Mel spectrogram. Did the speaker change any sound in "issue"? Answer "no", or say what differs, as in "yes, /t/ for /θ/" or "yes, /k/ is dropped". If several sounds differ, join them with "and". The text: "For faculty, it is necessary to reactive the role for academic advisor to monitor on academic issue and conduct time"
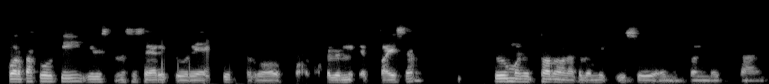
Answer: yes, /s/ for /ʃ/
